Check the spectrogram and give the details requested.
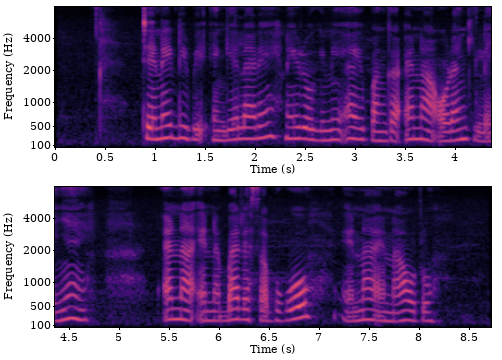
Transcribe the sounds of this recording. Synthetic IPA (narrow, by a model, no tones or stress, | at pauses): tenediβḭʔeŋɡelaɾeneiɾoɣiniʔajipaŋɡaʔenaʔoɾaŋɡileɲeː | naʔḛnabaɾesa̰βuɣoenaḛnauɾo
